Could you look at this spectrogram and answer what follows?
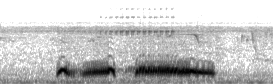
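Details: Trained spotted dove reacting to a wild bird, one loud phrase: a short coo, a swelling middle note and a long even coo lasting over half a second, with a faint high hum behind.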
